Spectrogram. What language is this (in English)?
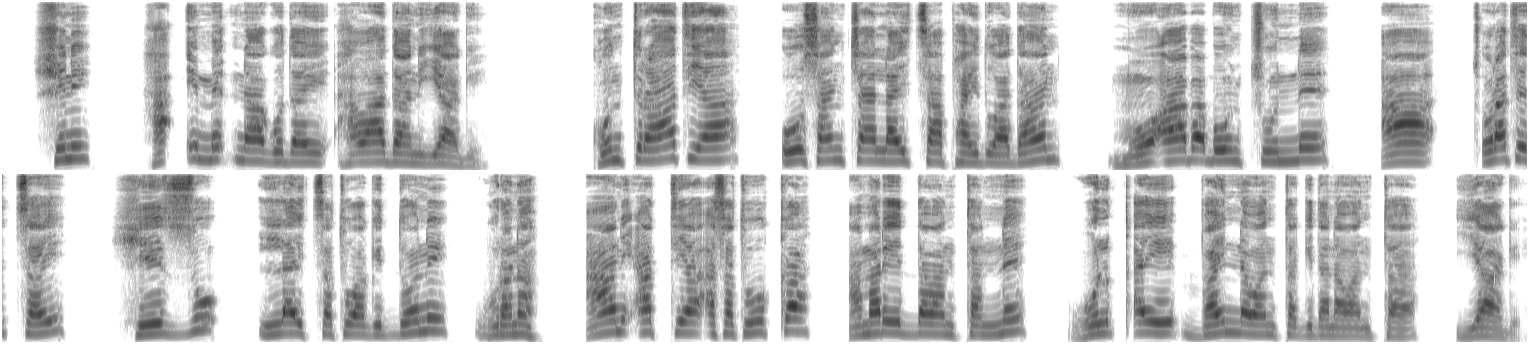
Dawro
